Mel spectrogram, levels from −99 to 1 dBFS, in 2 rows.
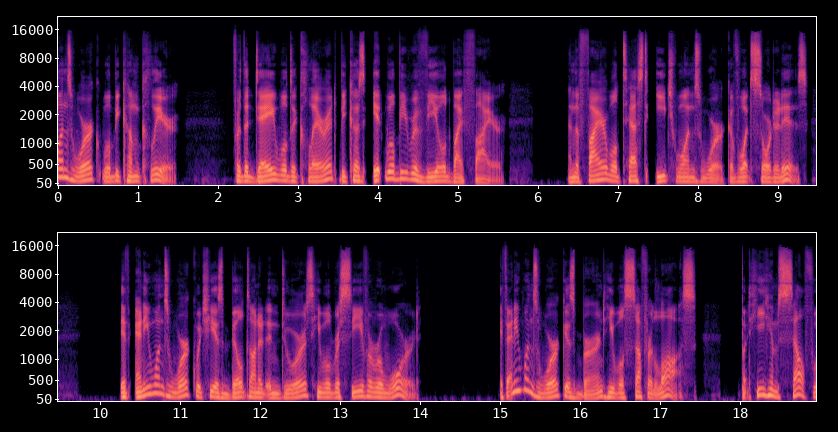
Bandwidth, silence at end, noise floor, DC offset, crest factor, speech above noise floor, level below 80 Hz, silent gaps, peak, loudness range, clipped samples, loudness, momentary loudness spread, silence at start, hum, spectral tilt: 15.5 kHz; 0 s; -76 dBFS; under 0.1%; 20 dB; 50 dB; -52 dBFS; none; -8 dBFS; 3 LU; under 0.1%; -26 LUFS; 7 LU; 0 s; none; -5 dB/octave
